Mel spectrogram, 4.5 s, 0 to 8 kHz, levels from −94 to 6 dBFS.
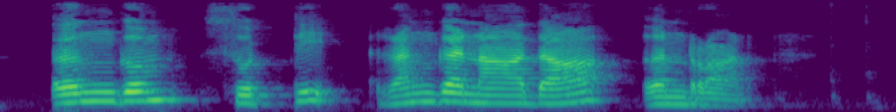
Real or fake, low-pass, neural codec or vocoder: real; 7.2 kHz; none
